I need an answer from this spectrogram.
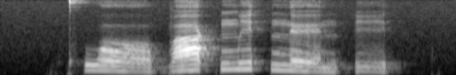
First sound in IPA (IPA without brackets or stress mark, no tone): kʰ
